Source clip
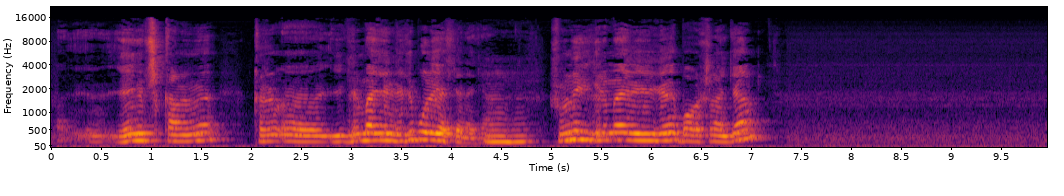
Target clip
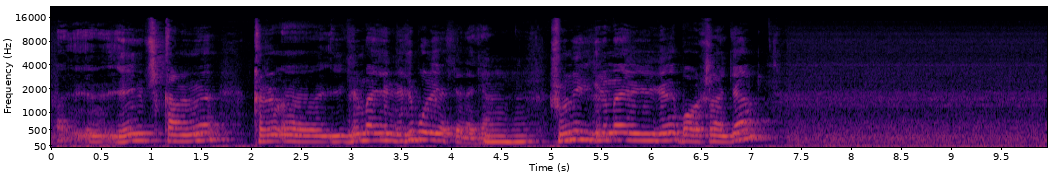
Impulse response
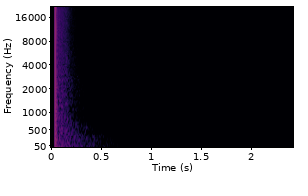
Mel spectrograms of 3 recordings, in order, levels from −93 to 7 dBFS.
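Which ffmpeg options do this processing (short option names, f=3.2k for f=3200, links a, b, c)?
-af "acompressor=threshold=-31dB:ratio=12,volume=-4dB"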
